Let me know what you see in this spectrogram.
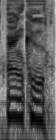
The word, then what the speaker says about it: Anku: Time for everyone's favorite artist that rhymes with thank you. It's Anku.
